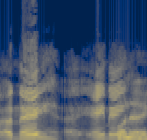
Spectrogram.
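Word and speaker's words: Anae: How do you pronounce it? Ane, yeah. Ane.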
